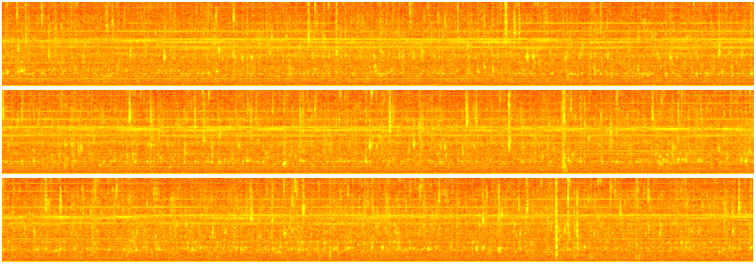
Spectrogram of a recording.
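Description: Water trickling and pouring steadily through a saltwater aquarium's refugium and sump, over a steady low hum, with a few faint clicks.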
